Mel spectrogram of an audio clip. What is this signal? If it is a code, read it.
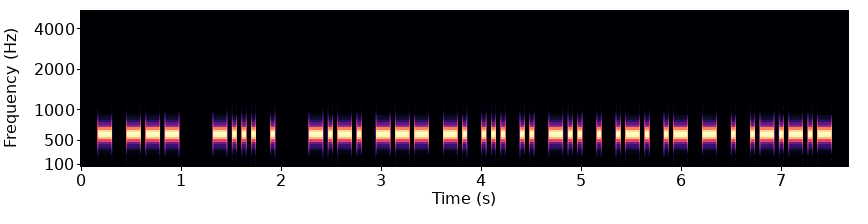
Morse code, heard as a keyed tone, about 25 wpm, 600 Hz. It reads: TO BE CONSIDERATE.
